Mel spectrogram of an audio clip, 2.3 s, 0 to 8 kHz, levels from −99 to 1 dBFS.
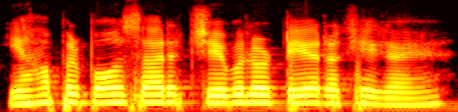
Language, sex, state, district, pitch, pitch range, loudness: Hindi, male, Jharkhand, Ranchi, 165 Hz, 155-175 Hz, -13 LUFS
